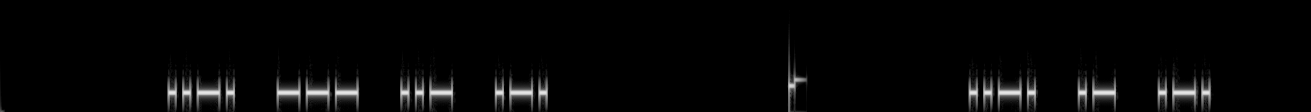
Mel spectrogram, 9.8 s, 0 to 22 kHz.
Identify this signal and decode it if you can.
Morse code, heard as a keyed tone, about 22 wpm, spaced as for 16 wpm, 700 Hz. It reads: FOUR FAR
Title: 2x Character Spacing - Top 300 Words - 22wpm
